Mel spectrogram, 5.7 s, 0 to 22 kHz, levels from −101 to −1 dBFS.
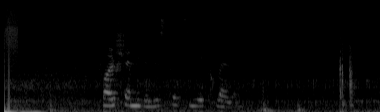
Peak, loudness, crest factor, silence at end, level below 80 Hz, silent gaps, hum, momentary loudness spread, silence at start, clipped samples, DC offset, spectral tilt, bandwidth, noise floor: -46 dBFS; -64 LUFS; 20 dB; 0 s; -74 dBFS; none; none; 6 LU; 0.05 s; under 0.1%; under 0.1%; -5.5 dB/octave; 15 kHz; -86 dBFS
